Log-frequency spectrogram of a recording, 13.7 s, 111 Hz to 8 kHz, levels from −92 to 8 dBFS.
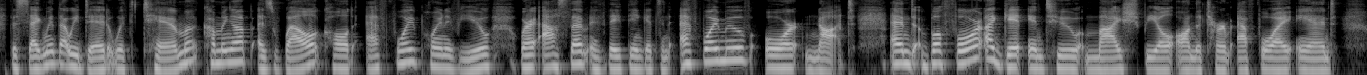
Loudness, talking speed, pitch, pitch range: -24 LUFS, 195 wpm, 165 Hz, 150-210 Hz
